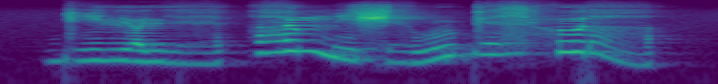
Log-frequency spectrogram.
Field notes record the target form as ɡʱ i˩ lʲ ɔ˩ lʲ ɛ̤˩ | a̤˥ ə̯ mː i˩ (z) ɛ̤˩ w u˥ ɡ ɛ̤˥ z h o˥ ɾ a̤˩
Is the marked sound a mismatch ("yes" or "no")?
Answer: yes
